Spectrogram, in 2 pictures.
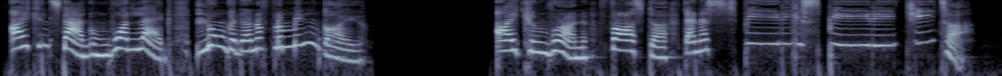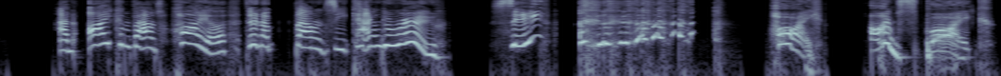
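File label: English UK, character; GoLocalise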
